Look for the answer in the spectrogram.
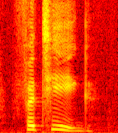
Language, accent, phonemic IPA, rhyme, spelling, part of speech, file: English, US, /fəˈtiːɡ/, -iːɡ, fatigue, noun / verb, En-us-fatigue.ogg
- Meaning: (noun) 1. A weariness caused by exertion; exhaustion 2. A menial task or tasks, especially in the military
